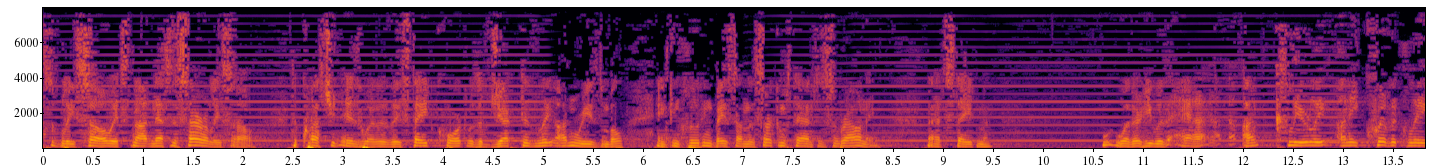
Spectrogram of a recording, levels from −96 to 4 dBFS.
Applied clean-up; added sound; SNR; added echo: none; Bowed string instrument; 16 dB; none.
